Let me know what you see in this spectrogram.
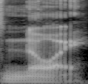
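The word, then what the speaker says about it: neu: Hoyt, meaning today, pronounced hoyte, or new, meaning new, is noi.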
